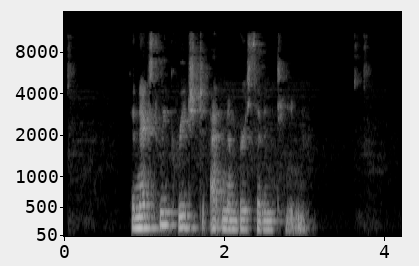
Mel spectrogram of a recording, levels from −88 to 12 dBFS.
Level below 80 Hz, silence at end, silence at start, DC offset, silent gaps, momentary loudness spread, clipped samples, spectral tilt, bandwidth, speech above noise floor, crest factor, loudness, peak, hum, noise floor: -68 dBFS; 1.15 s; 0.85 s; under 0.1%; none; 14 LU; under 0.1%; -6 dB/octave; 11.5 kHz; 47 dB; 20 dB; -27 LUFS; -10 dBFS; none; -73 dBFS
